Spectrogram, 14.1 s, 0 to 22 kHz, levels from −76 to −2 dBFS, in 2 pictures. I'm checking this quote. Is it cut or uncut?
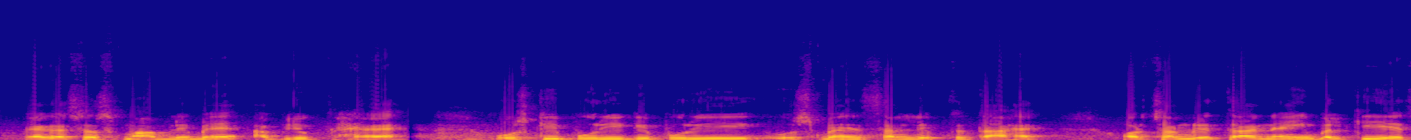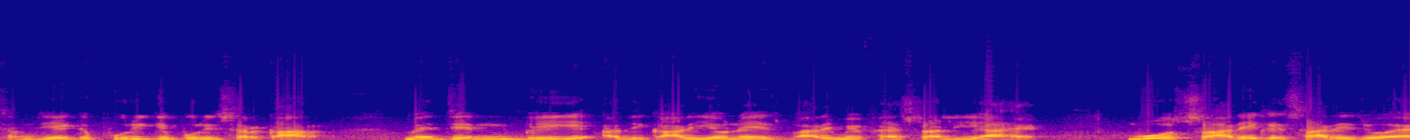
uncut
